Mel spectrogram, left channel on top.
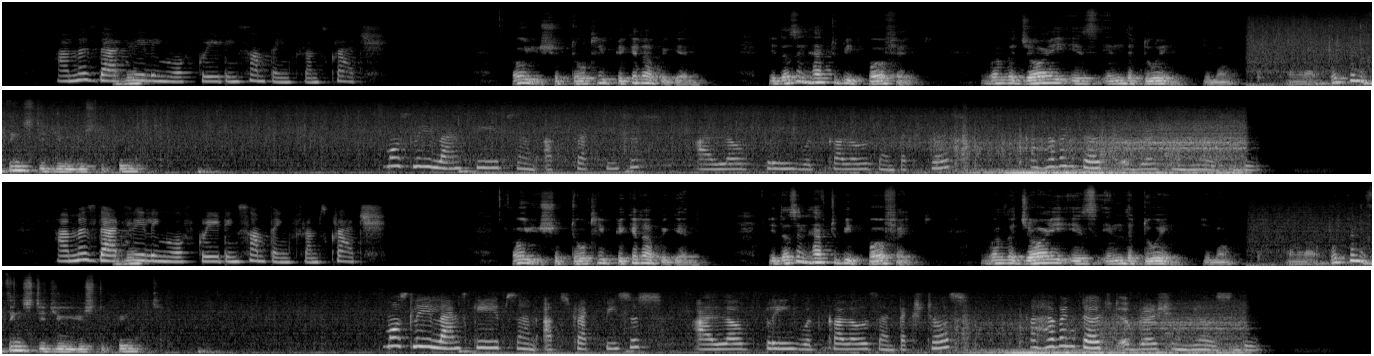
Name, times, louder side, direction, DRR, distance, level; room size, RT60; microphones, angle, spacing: voice 1, 0.5-3.8 17.5-20.3 20.6-23.4 24.0-26.3, right 5 dB, 80° right, 8 dB, 0.6 m, -27 dB
voice 2, 5.1-7.0 7.7-9.1 9.8-11.8 12.0-12.3 12.8-14.6 14.9-15.1, right 1 dB, 35° right, 8 dB, 2.0 m, -23 dB
sound 1, 12.4-26.2, left 2 dB, 40° left, 1.0 m, -33 dB
20.5 x 7.2 x 5.0 m, 0.34 s
head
